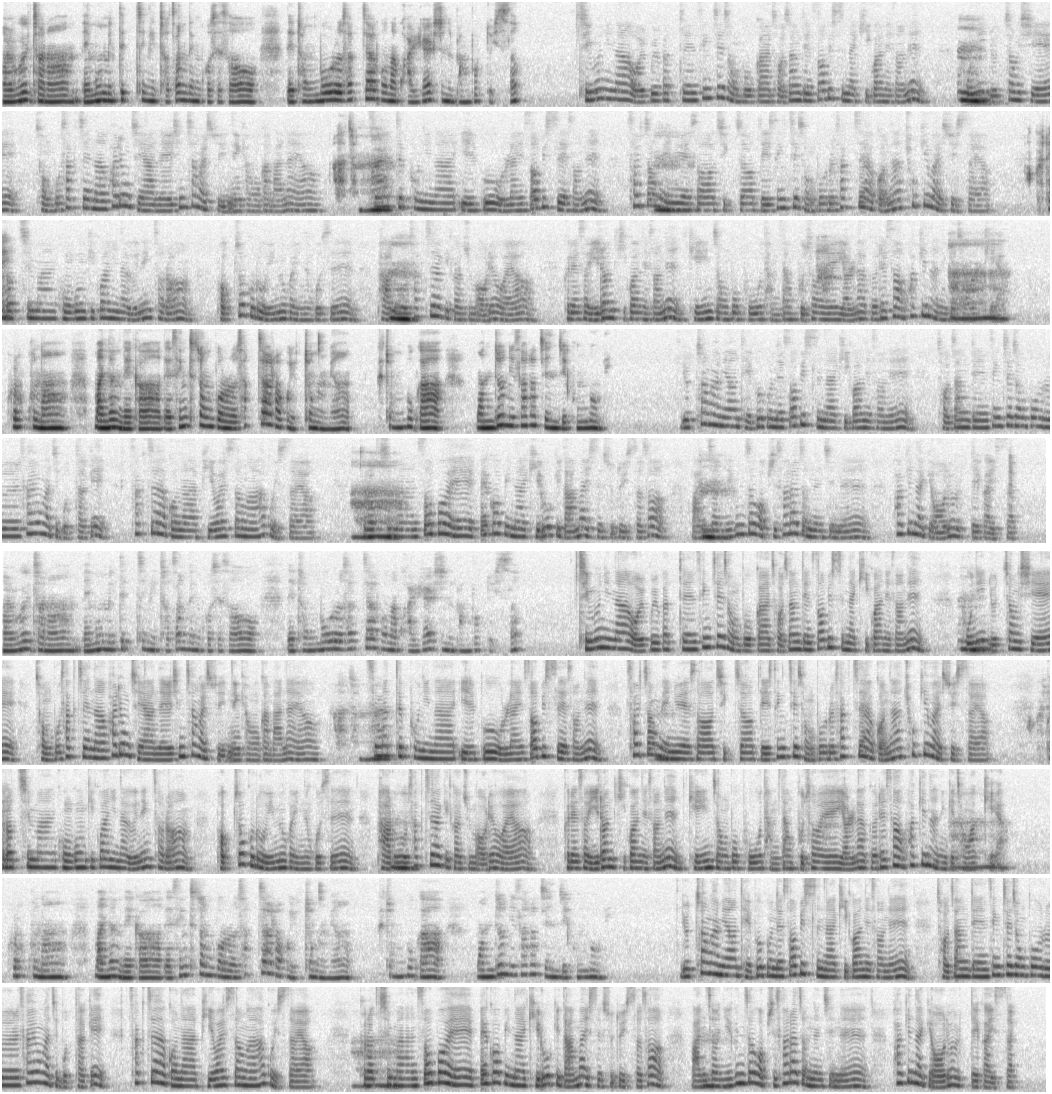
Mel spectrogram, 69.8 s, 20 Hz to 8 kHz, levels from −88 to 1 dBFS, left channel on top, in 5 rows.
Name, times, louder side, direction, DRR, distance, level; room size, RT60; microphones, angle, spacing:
voice 1, 0.0-6.9 12.7-13.1 18.4-19.2 22.7-23.3 27.8-28.0 33.1-33.5 38.8-39.0 40.6-41.4 42.0-46.6 46.9-50.0 60.5-61.2 65.2-65.6 69.3-69.4, left 7 dB, 90° left, 0.3 m, -22 dB
voice 2, 7.7-12.3 12.8-14.2 14.4-18.2 18.9-22.0 22.3-27.1 27.9-30.5 30.8-32.7 32.9-33.4 33.6-35.0 35.4-41.3 51.0-54.0 54.4-57.3 57.6-60.1 60.7-64.7 65.1-67.4 67.8-69.4, right 4 dB, 65° right, 0.6 m, -28 dB
5.0 x 2.0 x 3.1 m
head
